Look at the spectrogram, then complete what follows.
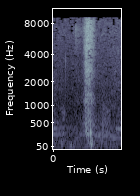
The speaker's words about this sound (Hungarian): Egészségedre.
